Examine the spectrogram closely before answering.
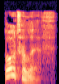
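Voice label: "otolith", British English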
